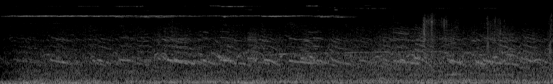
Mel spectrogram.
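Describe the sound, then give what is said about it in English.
Birds call repeatedly, crow-like, partly buried in a steady, noisy outdoor rumble that lasts throughout. “I'm not good with heights. Come on. Oh! Or birds.”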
